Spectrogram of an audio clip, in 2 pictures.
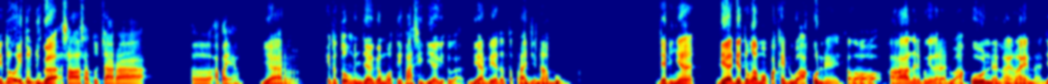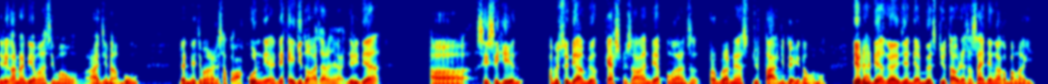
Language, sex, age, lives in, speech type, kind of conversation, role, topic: Indonesian, male, 20-24, Indonesia, conversation, unstructured, none, Apa hal yang paling menantang dalam mengatur keuangan pribadi?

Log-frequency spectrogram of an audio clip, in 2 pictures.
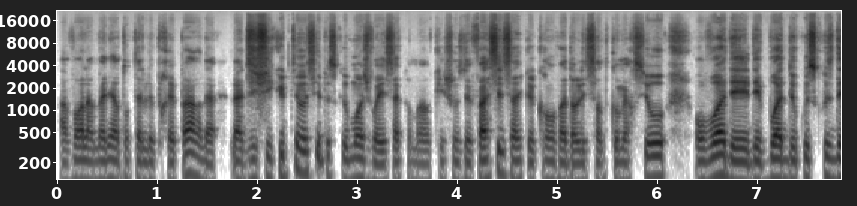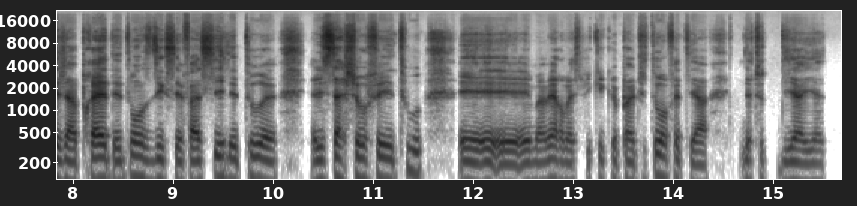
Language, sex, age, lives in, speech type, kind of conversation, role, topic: French, male, 30-34, France, conversation, podcast, guest, Quel est le plat qui te rappelle ton enfance ?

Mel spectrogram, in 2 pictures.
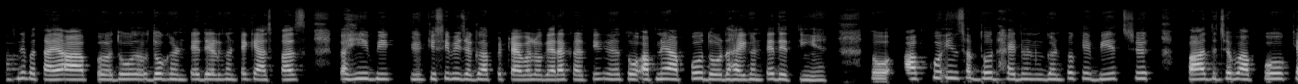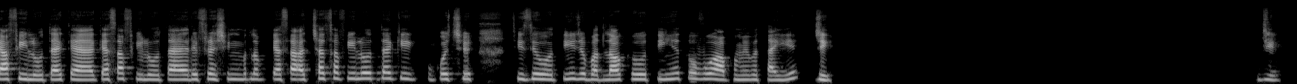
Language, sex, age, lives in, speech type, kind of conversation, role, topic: Hindi, male, 30-34, India, conversation, podcast, host, Travel ke dauran apni maansik sehat ka khayal kaise rakhte ho?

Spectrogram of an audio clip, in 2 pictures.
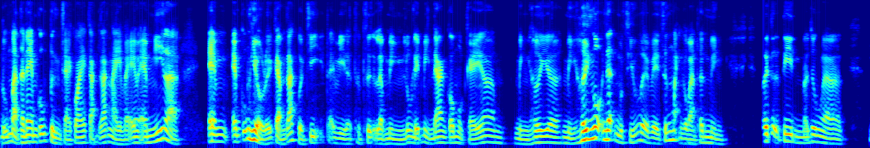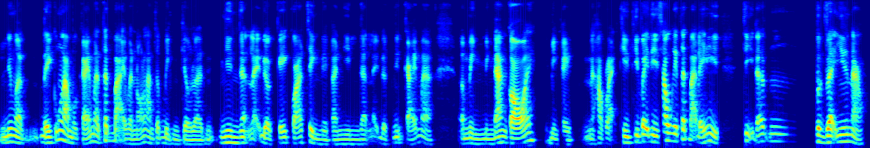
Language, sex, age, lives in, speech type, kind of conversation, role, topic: Vietnamese, male, 25-29, Vietnam, conversation, podcast, host, Bạn có thể kể về một lần bạn thất bại và bạn đã học được điều gì từ đó không?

